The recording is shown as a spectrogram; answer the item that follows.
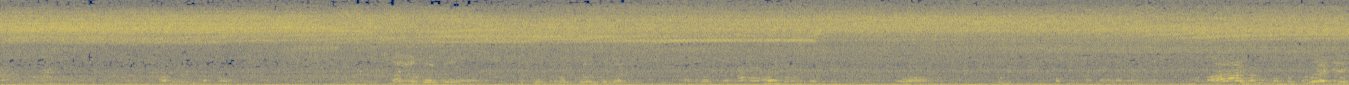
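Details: Heat-wave cicadas droning in midsummer, an unbroken high-pitched buzz dominating the scene while scattered human voices and low background rumble come and go beneath it.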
